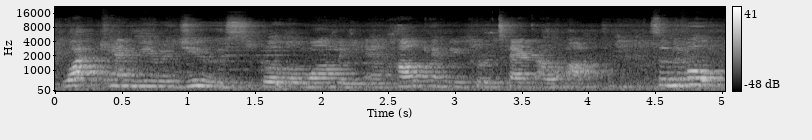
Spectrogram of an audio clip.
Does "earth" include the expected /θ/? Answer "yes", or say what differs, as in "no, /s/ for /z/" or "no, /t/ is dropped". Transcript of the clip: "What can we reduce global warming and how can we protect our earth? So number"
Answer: no, /t/ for /θ/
